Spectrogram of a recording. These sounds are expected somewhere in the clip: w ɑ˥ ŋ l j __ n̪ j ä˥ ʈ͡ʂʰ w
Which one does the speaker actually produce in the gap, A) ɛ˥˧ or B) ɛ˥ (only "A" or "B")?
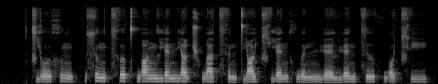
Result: B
